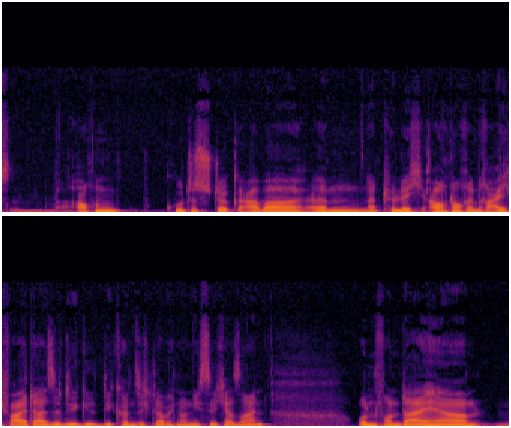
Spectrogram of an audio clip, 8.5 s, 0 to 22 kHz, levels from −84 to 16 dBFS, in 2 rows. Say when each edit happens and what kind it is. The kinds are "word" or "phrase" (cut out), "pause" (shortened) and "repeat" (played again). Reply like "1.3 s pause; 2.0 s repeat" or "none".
none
